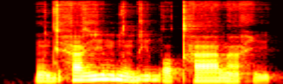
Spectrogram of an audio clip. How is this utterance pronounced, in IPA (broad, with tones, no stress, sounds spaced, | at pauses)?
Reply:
ũ˨ d ɪ˦ h a˦ ɣ iː˦ m d ũ˨ b i˦ b ɔ˨ kʰ aː˦ β ã˨ h i˨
